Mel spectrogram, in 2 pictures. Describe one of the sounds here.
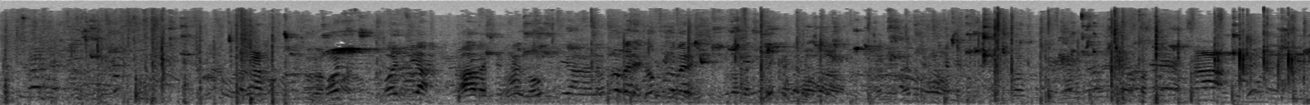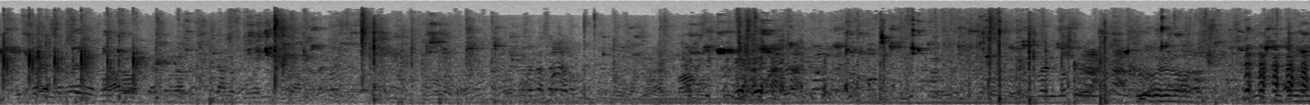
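Floorball sticks click against a ball and against each other.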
